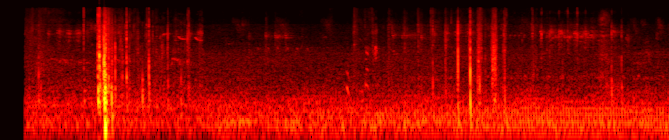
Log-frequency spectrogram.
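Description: Outdoor ambience with faint bird chirps, broken by one loud sharp thump about one and a half seconds in and a few lighter knocks later on.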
